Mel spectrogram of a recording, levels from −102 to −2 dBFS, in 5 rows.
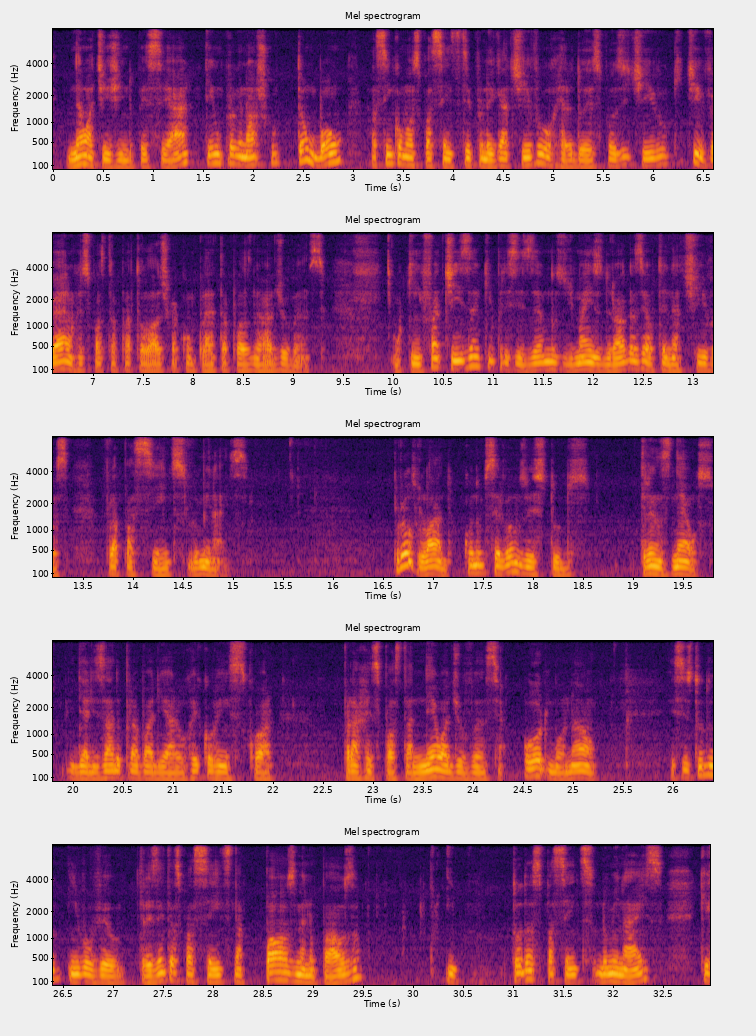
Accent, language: Brazilian, Portuguese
